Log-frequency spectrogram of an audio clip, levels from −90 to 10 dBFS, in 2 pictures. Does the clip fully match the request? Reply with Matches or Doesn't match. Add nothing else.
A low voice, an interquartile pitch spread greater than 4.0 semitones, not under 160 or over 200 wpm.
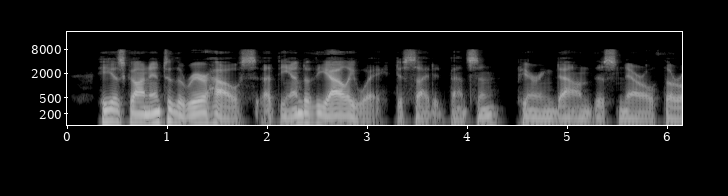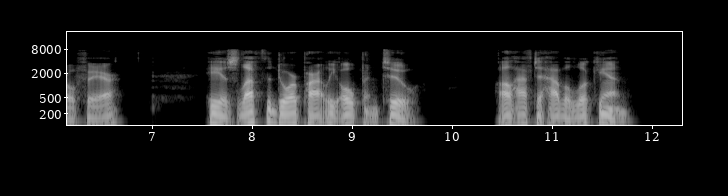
Matches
